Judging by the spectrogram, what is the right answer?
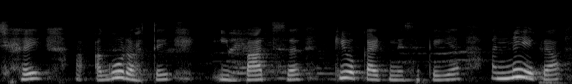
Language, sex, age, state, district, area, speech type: Maithili, female, 18-30, Bihar, Saharsa, urban, spontaneous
